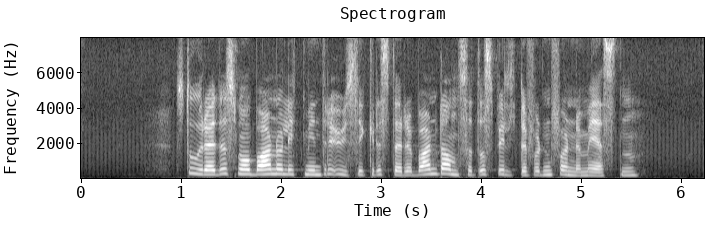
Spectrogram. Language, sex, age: Norwegian, female, 30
